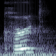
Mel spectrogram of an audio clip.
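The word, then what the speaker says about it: Kuhrt: Kurt is spelled K-U-H-R-T, in case you guys want to do your own research on this sergeant.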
